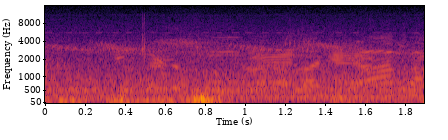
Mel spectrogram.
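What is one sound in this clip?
A cricket bat knocks a ball once.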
